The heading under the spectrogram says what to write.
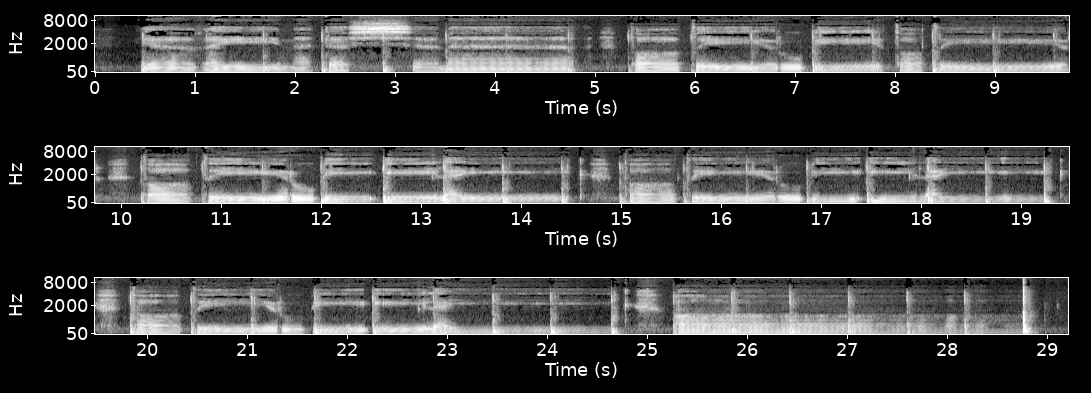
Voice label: diction bars; Songs of the East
